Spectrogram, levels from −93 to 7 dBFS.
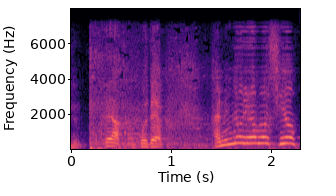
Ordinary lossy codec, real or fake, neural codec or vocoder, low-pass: none; fake; codec, 16 kHz, 1.1 kbps, Voila-Tokenizer; 7.2 kHz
